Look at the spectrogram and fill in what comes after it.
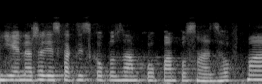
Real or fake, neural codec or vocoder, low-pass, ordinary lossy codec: real; none; 7.2 kHz; Opus, 16 kbps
